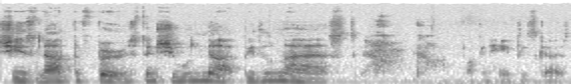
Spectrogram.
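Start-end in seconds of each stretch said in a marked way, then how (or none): 0.0-2.7 seductive, sultry, sensual delivery. Reading aloud a quoted line from a typewritten confession letter: sensual voice. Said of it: "I was just trying to be sensual".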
